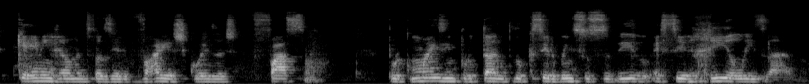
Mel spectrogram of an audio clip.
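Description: A man at a fairly slow pace and fairly high pitch, with monotone, flat intonation. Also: big swings in loudness. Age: 30s. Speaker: entrepreneur. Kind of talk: casual interview chat.

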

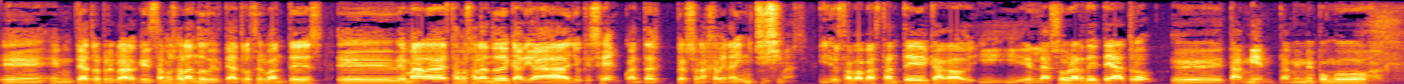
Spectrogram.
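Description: With hardly any pauses, a man of medium pitch speaks at a moderate pace and fairly even intonation. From Spain, Albacete. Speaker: screenwriter and film director. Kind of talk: interview. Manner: halting.

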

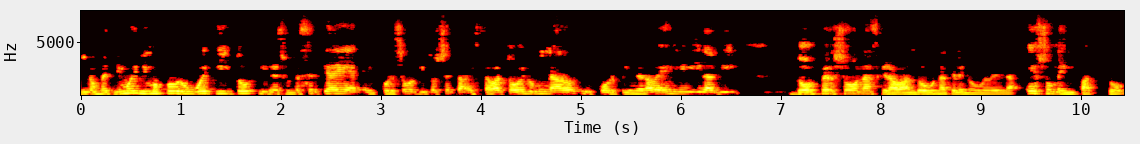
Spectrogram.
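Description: With a Venezuelan accent, a man talks at a fairly quick pace in a high voice, his pitch varying in an ordinary way while his loudness swings widely. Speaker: actor. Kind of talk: interview.

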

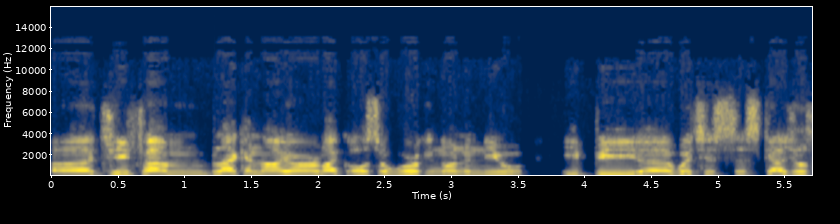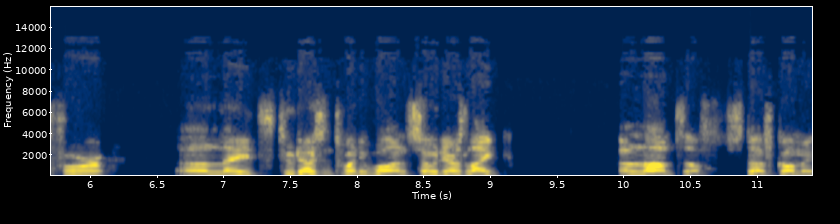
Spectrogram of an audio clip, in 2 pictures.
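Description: A man with a Dutch accent, fairly high pitch, monotone, flat intonation and a very slow pace. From Netherlands. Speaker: music producer. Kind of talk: interview. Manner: hesitant with frequent fillers.

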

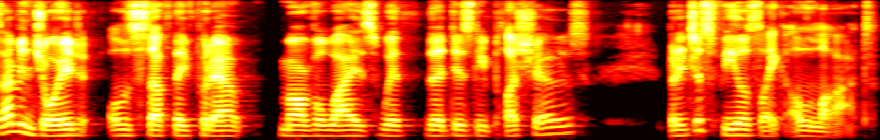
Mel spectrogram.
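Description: A man at medium pitch and moderate pace, with ordinary pitch variation, on a very clean recording with a silent background. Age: 20s. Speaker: podcast co-host, college student. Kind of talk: casual chat.

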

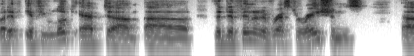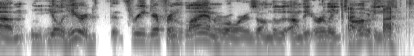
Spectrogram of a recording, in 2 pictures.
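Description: A man with an ordinary speaking voice talks at a moderate pace, with medium pitch and ordinary pitch variation. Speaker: author and film expert guest. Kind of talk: casual interview discussion.

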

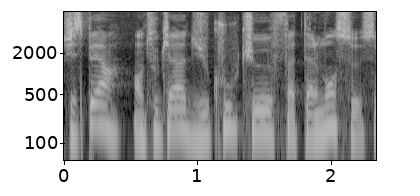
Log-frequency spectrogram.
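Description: A man's fairly high voice, dark and mellow in tone, with ordinary pitch variation and a dry, close sound with no echo. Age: 20s. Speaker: podcast host, sound technology educator. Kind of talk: casual educational podcast chat. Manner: halting, with stammers and repetitions.

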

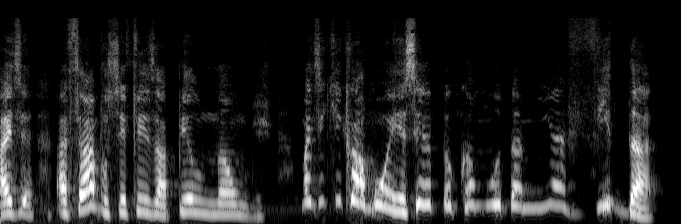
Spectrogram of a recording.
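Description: A man speaks at a moderate pace with very wide pitch swings and big swings in loudness. The sound is dry and close, with no echo. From Brasília, Brazil. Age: 50s. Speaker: gospel musician. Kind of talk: casual chat. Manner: halting.

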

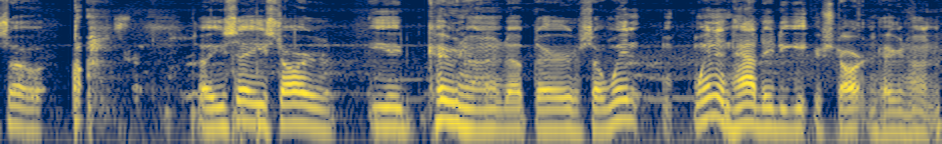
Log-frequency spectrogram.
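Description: A man with a Southern US accent speaks at a fairly high pitch and moderate pace, with fairly even intonation. He leaves long, frequent pauses, and noticeable background noise runs underneath. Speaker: podcast co-host. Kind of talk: casual chat.

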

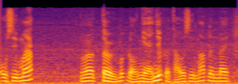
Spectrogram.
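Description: A man talks at a very fast pace, his pitch medium. Noticeable background noise runs underneath. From Ho Chi Minh City, southern Vietnam. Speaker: doctor. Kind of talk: interview.

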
